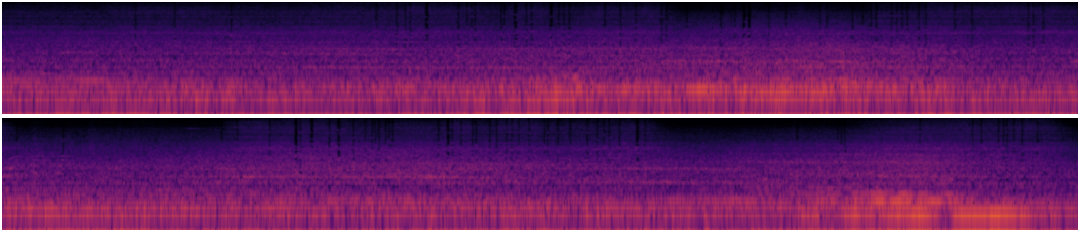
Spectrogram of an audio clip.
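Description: Street traffic: a steady rumble of vehicles passing, swelling with a louder pass about ten seconds in and again near the end.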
